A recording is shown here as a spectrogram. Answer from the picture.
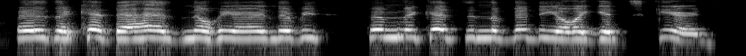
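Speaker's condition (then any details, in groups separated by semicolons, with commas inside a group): Cerebral palsy, spastic ataxic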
